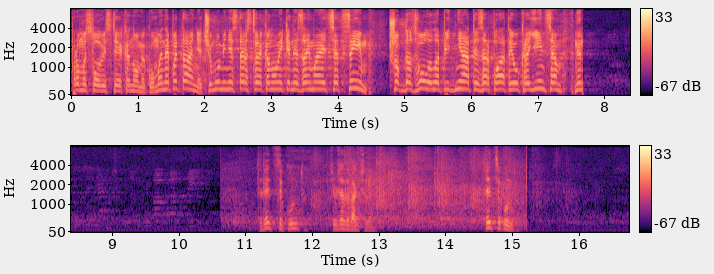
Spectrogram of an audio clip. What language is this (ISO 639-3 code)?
ukr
